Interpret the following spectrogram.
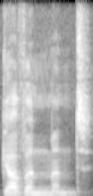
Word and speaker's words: government: with a little n government you see that here that government or government government or government three syllables not four so don't say government go it's not government it's government or government okay for example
